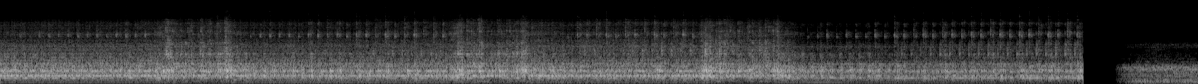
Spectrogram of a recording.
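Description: Drill press running, its bit drilling into a small metal part clamped to the table: a steady motor-and-spindle hum mixed with cutting noise. It cuts off abruptly near the end, and a fainter steady hum follows.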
